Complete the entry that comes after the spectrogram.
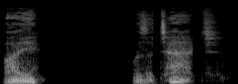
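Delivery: low, soft, slowing shaken reply; stunned soldier telling the woman what happened; shaken answer. A narrator's reading. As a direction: barely get the words out, stunned.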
